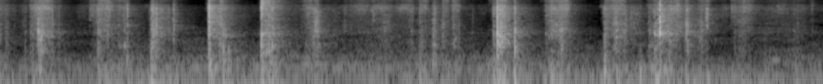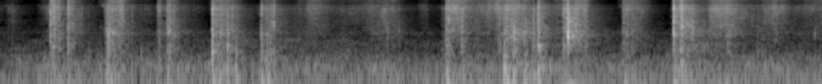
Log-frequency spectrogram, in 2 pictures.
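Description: An oracle card deck being shuffled up close, with repeated quick riffling bursts and soft slaps in an uneven rhythm, no voices.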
